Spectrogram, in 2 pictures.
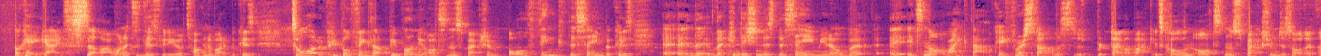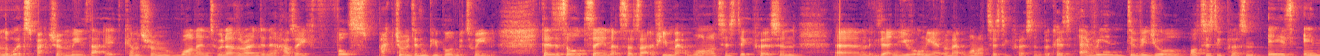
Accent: United Kingdom; just because we're British doesn't mean we're all going to think the same.

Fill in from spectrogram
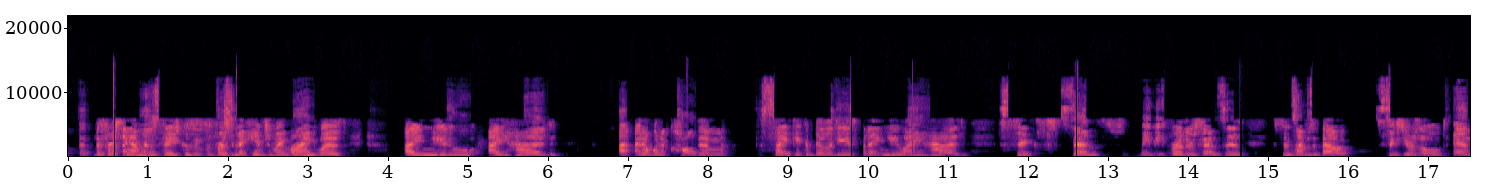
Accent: Long Island, New York, United States; So where the journey began was I grew up on Long Island, where I actually am talking to you from now.

